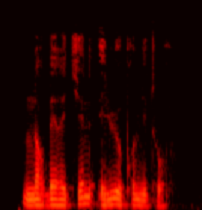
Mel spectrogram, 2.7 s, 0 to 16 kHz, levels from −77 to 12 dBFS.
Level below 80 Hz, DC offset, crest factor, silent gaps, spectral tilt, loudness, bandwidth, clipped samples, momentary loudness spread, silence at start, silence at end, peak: -54 dBFS; under 0.1%; 20 dB; none; -6.5 dB/octave; -36 LUFS; 11.5 kHz; under 0.1%; 9 LU; 0.3 s; 0.45 s; -18 dBFS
